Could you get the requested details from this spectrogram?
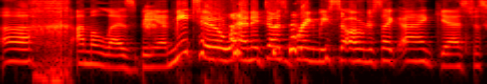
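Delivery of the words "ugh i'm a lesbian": mock-disappointed voice, much slower pace. Mimicking the other speaker's answer about identifying herself, mock-disappointed voice. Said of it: "You sound so disappointed. You're like".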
